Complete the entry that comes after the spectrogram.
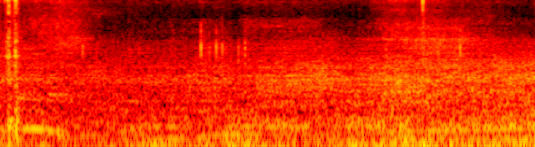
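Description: Steady low road and engine rumble of a car driving in city traffic, heard from inside the cabin by a dashcam. There is a sharp click at the very start and a few faint ticks about two and four seconds in.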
